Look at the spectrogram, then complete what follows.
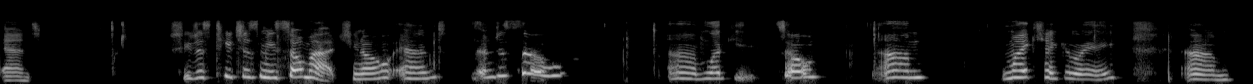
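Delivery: choked-up, tearful speech, voice breaking. Speaking about her best friend, coach and mentor, crying. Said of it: "I'm not sure why I'm crying".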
